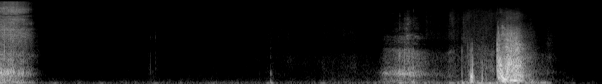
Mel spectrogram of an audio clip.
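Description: A quick in-breath followed by a stifled, muffled sneeze burst, with a shorter sneeze at the start; sneezing.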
